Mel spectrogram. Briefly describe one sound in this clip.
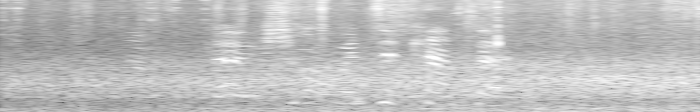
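A horse canters across grass, its hoofbeats thudding closer.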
